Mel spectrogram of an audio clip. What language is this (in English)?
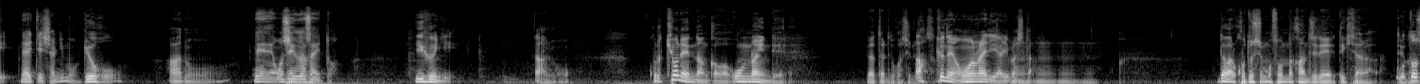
Japanese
